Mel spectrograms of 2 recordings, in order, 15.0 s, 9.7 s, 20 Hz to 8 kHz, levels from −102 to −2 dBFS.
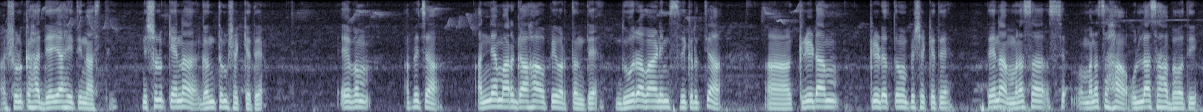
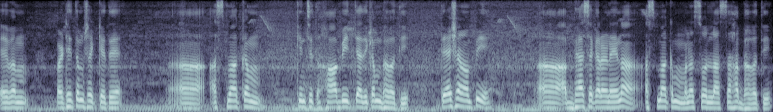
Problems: constant background noise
